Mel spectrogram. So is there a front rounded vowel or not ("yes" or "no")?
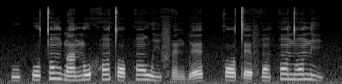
no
